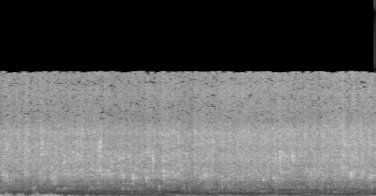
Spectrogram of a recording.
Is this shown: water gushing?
yes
